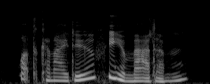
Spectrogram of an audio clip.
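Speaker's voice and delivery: catlike purring voice. A young girl bows low to a visitor calling at the fence, purring. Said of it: "she purred".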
